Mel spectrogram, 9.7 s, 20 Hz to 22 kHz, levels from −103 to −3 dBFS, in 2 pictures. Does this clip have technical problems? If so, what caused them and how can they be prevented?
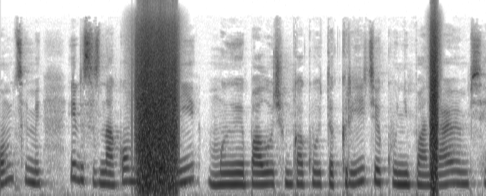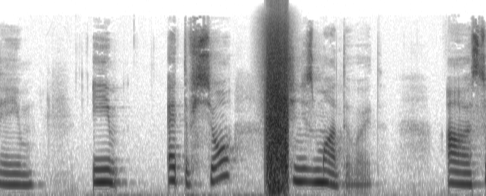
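Yes. Wireless microphone noise hits occur at 1.21 to 1.89 s, 4.24 to 4.44 s and 7.37 to 7.86 s. Each is a brief swish of static over the speech. Reflected radio signals cancelled, so the FM link faded and receiver noise rose. A diversity receiver with clear line of sight prevents this.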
